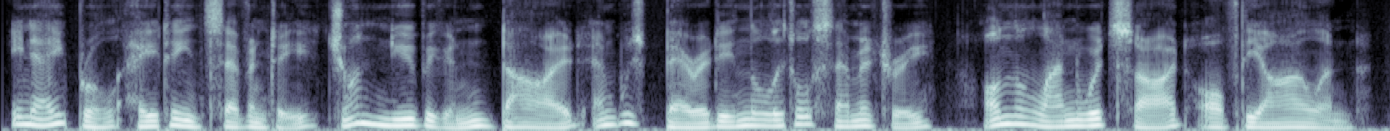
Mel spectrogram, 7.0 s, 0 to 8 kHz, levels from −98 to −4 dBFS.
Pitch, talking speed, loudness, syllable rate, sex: 120 Hz, 180 wpm, -16 LUFS, 5.3 syllables/s, male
